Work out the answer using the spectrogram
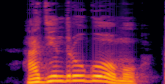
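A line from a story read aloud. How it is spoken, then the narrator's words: Laughing correction. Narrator (Russian): поправил я, засмеявшись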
